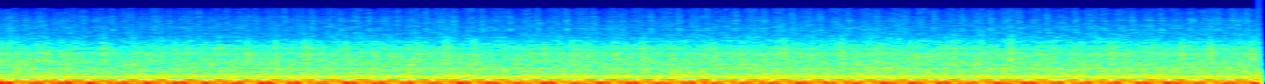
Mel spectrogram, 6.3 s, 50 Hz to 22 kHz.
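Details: 2007 Subaru WRX at idle: low buzzing rattle pulsing with engine shake, caused by the intercooler Y-pipe contacting something else in the engine bay under idle vibration.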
